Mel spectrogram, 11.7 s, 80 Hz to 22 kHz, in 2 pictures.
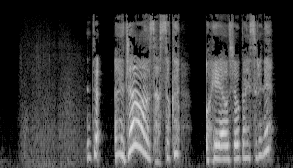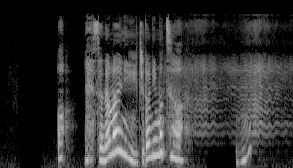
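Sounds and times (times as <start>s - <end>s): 
speech: 1.7s - 5.5s, 7.0s - 7.2s, 7.8s - 9.6s, 10.6s - 11.0s
fly buzzing in a quiet room: 9.3s - 11.7s.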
